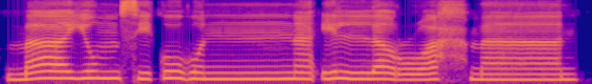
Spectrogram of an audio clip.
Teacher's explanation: یا پہ پیش ہے، کاف پہ پیش ہے، ہا پہ پیش ہے، ہر جگہ پہ آپ کے ہونٹ میکسیمم گول ہوں گے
